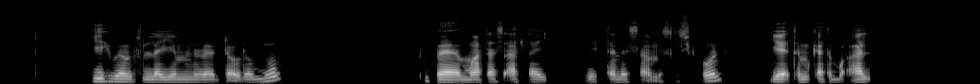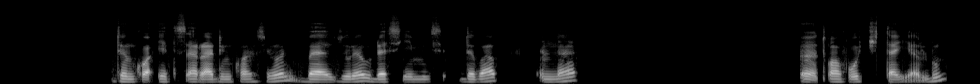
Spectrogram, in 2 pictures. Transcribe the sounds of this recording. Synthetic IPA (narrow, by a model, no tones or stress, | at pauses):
jɪhbəmɨsllajːɛmːɨnːɨɾəd̪ːa̰wd̪əɡmo̞ | b̥əmat̪ʰasəʔa̰t̪lajː | ɛt̪ʰːənəsːa̰mɨslsi̥ho̞n | jɛt̪ʼɨmkʼət̪bə̰ʔa̰l | d̪ɨŋkʰʷajɛt̪ʰə̥sʼərːad̪ɨŋkʷansiho̞nbəzuɾjawd̪əsjɛmːisd̪ɨβaβ | ʔɨ̰nːa | t̪ʼwafo̞t͡ʃːjɪ̥t̪ʰːajːa̰lːu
